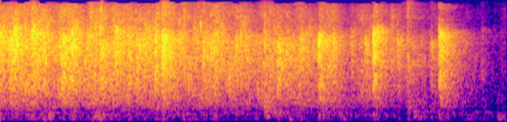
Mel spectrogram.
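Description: A crowd applauds steadily, dense clapping filling the room for several seconds before tapering off toward the end, with no one speaking over it.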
